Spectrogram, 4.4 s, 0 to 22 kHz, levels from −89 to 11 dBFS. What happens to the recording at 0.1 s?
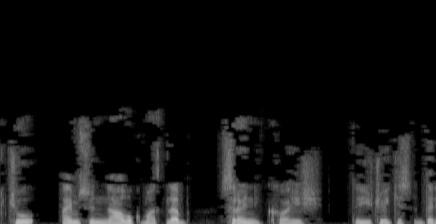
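At 0.1 s, as across the whole clip, the speech carries transcoding between lossy codecs, likely a low-rate WMA-style encode re-encoded to MP3. Unlike a single lossy pass, two kinds of smearing and swirl overlap, and nothing survives above 11.3 kHz.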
